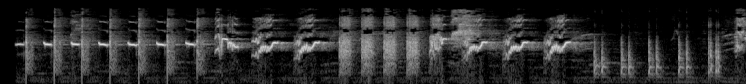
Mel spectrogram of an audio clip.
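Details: Javan myna singing a lure song rich in varied fill-in phrases, meant to prompt other mynas to answer: rapid harsh squawky notes repeated about three per second, mixed with rising whistled slurs and a short buzzy burst near the end.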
